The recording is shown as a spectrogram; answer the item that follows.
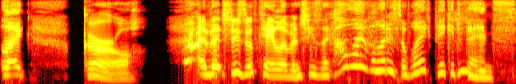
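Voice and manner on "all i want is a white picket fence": mocking girlish voice, higher and quieter. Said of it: "speaks like the whitest girl alive".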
